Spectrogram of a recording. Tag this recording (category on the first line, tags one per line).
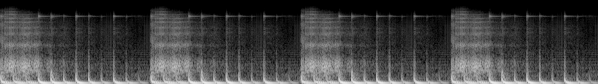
Music > Solo percussion
Drums
Circuit-Bend
Electronic
Hi-Hats
Clap
Snare
Drum
Bleep
Kick
Loop
Lo-Fi
Analog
